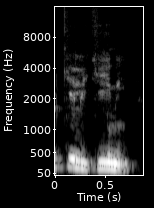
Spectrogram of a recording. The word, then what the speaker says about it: Quilichini: the invitation Tony uh my name is kikini what makes it challenging is that when you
